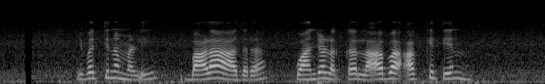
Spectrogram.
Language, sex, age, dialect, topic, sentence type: Kannada, female, 18-24, Dharwad Kannada, agriculture, question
